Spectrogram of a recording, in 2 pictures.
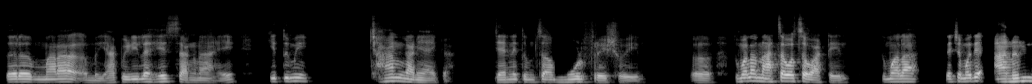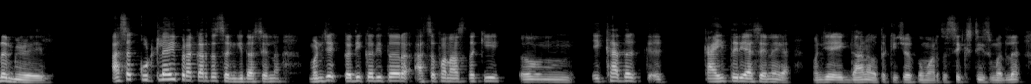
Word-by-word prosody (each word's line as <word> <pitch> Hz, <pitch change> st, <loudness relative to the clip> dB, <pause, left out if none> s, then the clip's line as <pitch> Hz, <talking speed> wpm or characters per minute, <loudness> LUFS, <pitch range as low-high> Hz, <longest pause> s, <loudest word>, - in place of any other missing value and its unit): तर 125 Hz, +1 st, +4 dB
अ, 125 Hz, 0 st, +5 dB
मला 120 Hz, 0 st, 0 dB
म 95 Hz, -, -9 dB
ह्या 95 Hz, +3 st, -5 dB
पिढीला 125 Hz, +2 st, +1 dB
हेच 135 Hz, +1 st, -1 dB
सांगणं 100 Hz, -2 st, -3 dB
आहे, 90 Hz, -1 st, -7 dB, 0.4 s
की 290 Hz, -, -1 dB
तुम्ही 155 Hz, 0 st, 0 dB, 0.7 s
छान 155 Hz, +2 st, 0 dB
गाणी 115 Hz, -6 st, +1 dB
ऐका. 95 Hz, -2 st, -9 dB, 0.5 s
ज्याने 110 Hz, +2 st, -1 dB
तुमचा 115 Hz, -1 st, -2 dB
मूड 115 Hz, +3 st, -1 dB
फ्रेश 100 Hz, 0 st, -2 dB
होईल. 85 Hz, -1 st, -5 dB, 0.5 s
अ, 95 Hz, -1 st, -3 dB, 0.3 s
तुम्हाला 155 Hz, +4 st, +3 dB
नाचावसं 145 Hz, +1 st, +5 dB
वाटेल, 100 Hz, -4 st, -1 dB, 0.3 s
तुम्हाला 130 Hz, +1 st, +2 dB, 0.3 s
त्याच्यामध्ये 150 Hz, +5 st, +3 dB, 0.2 s
आनंद 145 Hz, +5 st, +4 dB
मिळेल. 100 Hz, -5 st, +3 dB, 0.6 s
असं 235 Hz, -, +4 dB
कुठल्याही 230 Hz, +2 st, +4 dB
प्रकारचं 180 Hz, -2 st, +2 dB
संगीत 140 Hz, -5 st, 0 dB
असेल 135 Hz, +1 st, +1 dB
ना 140 Hz, -, -7 dB, 0.3 s
म्हणजे 150 Hz, +7 st, +3 dB
कधी-कधी 170 Hz, +2 st, +3 dB
तर 170 Hz, 0 st, +7 dB
असं 130 Hz, +3 st, -1 dB
पण 155 Hz, -2 st, 0 dB
असतं 145 Hz, +1 st, 0 dB
की 160 Hz, 0 st, +1 dB, 0.2 s
उम्म, 115 Hz, -2 st, -3 dB, 0.3 s
एखादं 165 Hz, +3 st, +1 dB
क -, -, -5 dB, 0.5 s
काहीतरी 145 Hz, +3 st, +3 dB
असेल, 135 Hz, -2 st, +2 dB
नाही 130 Hz, -, -2 dB
का -, -, -2 dB, 0.3 s
म्हणजे 110 Hz, +3 st, -1 dB
एक 110 Hz, -1 st, -3 dB
गाणं 110 Hz, +1 st, +1 dB
होतं 100 Hz, -, -4 dB
किशोर 110 Hz, +1 st, -2 dB
कुमारचं 100 Hz, +1 st, -6 dB
60s 105 Hz, 0 st, -7 dB
मधलं 105 Hz, +3 st, -2 dB
130 Hz, 160 wpm, -23 LUFS, 110-150 Hz, 0.7 s, तर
